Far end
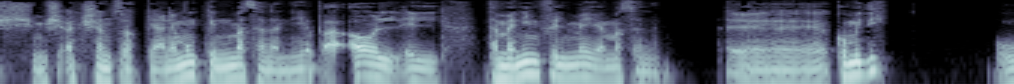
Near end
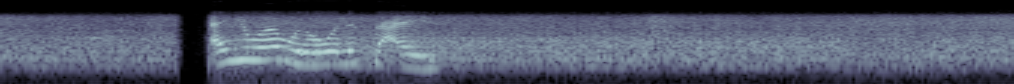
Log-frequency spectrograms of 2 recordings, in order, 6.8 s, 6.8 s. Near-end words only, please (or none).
ايوه وهو لسه عايش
